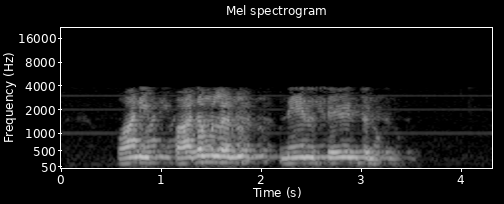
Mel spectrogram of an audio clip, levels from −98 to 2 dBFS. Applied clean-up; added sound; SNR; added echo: none; none; none; none.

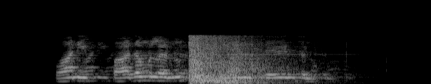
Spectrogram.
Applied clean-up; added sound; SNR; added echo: none; Explosion; -2 dB; none.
